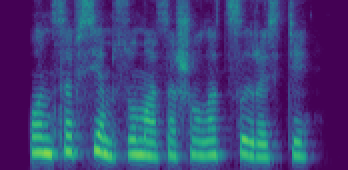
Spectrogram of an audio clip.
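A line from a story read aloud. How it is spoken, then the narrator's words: Whisper. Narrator (Russian): зашептал мимикр Алёше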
